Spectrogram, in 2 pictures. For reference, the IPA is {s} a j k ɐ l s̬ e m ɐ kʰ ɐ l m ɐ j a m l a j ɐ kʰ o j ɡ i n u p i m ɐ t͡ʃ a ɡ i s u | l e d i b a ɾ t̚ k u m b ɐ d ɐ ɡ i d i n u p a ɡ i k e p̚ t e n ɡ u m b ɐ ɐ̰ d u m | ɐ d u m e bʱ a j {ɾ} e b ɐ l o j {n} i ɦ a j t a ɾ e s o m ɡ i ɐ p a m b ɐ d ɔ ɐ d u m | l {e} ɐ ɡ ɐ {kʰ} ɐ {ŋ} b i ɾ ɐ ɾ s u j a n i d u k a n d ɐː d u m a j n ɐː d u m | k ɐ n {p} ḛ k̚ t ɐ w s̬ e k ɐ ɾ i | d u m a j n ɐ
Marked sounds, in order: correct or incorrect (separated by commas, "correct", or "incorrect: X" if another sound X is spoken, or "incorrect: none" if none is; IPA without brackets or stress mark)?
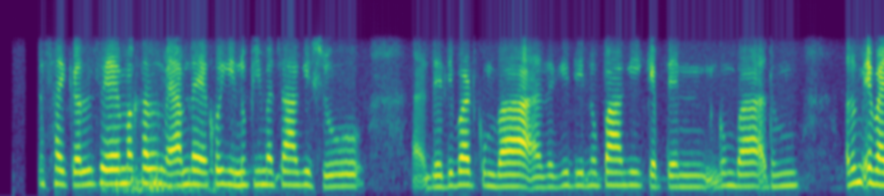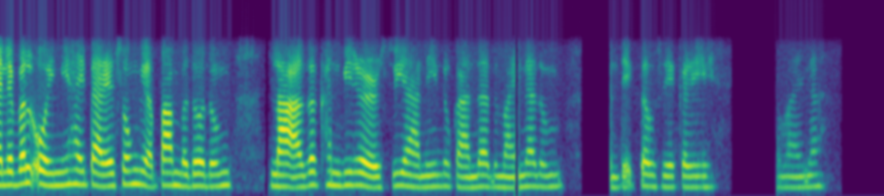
correct, incorrect: l, correct, incorrect: a, correct, incorrect: n, incorrect: t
